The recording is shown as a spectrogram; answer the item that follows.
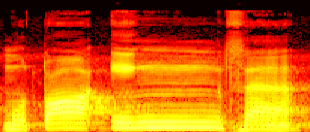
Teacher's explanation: tsamma mim musyaddadah seperti Nun musyaddadah hukumnya ghunah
